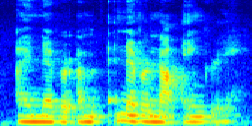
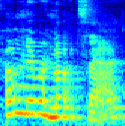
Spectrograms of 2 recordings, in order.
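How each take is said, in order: First: Low, understated confession; Hulk. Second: Said in the usual way. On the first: Retold or imitated. The Hulk explaining how he controls it, low-voiced. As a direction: say it low, as a hero admitting his secret. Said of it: "It's kinda like the Hulk". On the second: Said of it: "So I'm like".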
